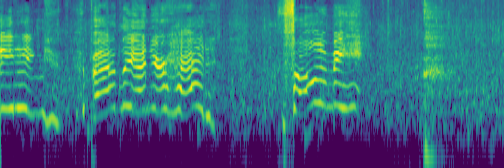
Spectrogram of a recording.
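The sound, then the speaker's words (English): Turbulent river water rushes and splashes steadily throughout, a constant wash of noise beneath strained, wavering vocal sounds from people. “… and …'s momentum is stopped by a big tree that has fallen in the path of the raging water”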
